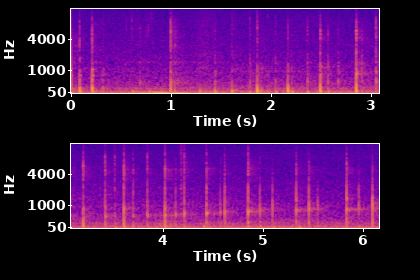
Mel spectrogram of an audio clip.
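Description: Long nails tap and scratch the body of a dark plastic shampoo bottle with a gold label, held sideways. A rapid, irregular run of short, sharp clicks rises above a soft, low rustling bed, each tap dying away almost instantly. Toward the end a faint tonal ring starts to come through under some of the taps.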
